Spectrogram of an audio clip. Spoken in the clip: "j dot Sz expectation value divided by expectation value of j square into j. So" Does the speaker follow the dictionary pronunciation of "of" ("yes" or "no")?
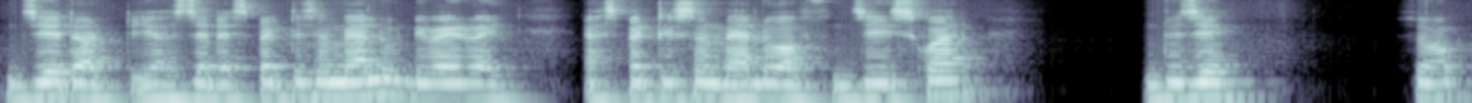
no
